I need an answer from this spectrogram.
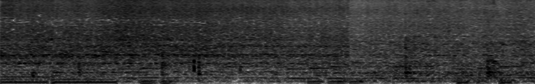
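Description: Tomato purée and chopped onions sizzling in hot oil in a non-stick kadai as they are stirred with a wooden spatula: a steady sizzle with a couple of light taps of the spatula.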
